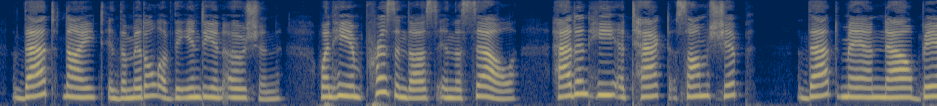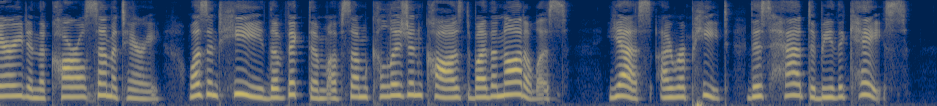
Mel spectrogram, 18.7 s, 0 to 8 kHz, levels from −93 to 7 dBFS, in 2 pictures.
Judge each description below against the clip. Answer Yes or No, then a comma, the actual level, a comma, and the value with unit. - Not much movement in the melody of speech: No, average, 3.1 semitones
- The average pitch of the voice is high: Yes, very high, 270 Hz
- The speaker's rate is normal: Yes, average, 155 wpm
